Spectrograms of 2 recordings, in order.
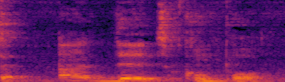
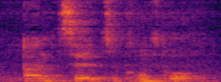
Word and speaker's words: Antetokounmpo: Way you gotta say with a D, so it's Antetokounmpo. But in the Greek way, you say with the NT, like Antetokounmpo.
